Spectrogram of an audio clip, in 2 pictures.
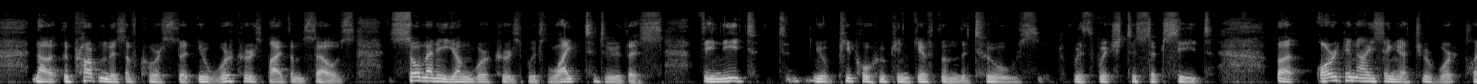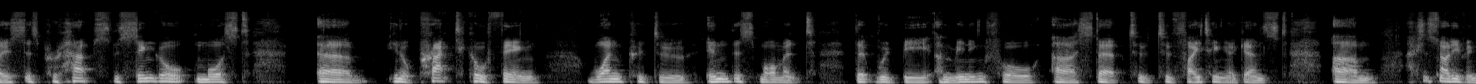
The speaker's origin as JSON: {"language": "English", "region": "Scotland", "country": "United Kingdom", "said": "I'm from Scotland originally. My family's from Ireland."}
